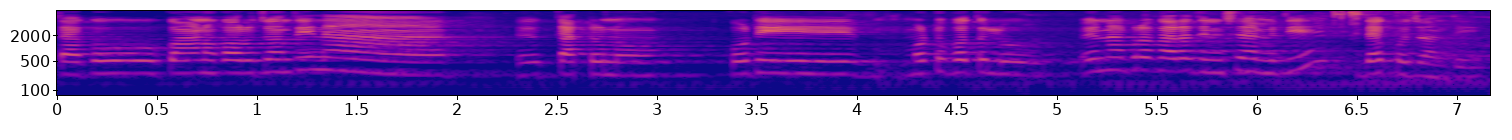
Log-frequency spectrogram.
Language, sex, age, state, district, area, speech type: Odia, female, 30-45, Odisha, Nayagarh, rural, spontaneous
